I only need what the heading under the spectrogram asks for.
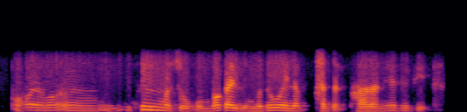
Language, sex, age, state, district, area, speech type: Manipuri, female, 60+, Manipur, Kangpokpi, urban, conversation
